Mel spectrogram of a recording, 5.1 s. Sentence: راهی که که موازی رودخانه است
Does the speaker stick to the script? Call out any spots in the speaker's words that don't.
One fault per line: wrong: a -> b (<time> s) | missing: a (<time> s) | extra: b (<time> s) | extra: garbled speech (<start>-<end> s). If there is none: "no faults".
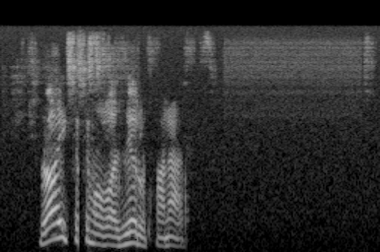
no faults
